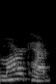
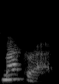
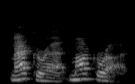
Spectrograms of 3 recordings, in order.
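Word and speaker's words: Makartt: I always called it Marquette, but it's Macarat. Macarat.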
